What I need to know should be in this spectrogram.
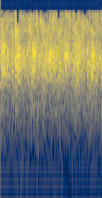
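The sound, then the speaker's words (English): A church audience applauds during a morning service, welcoming a returning family. The hand clapping is short, steady and continuous, with no voices over it. “Give them a nice hand this morning.”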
